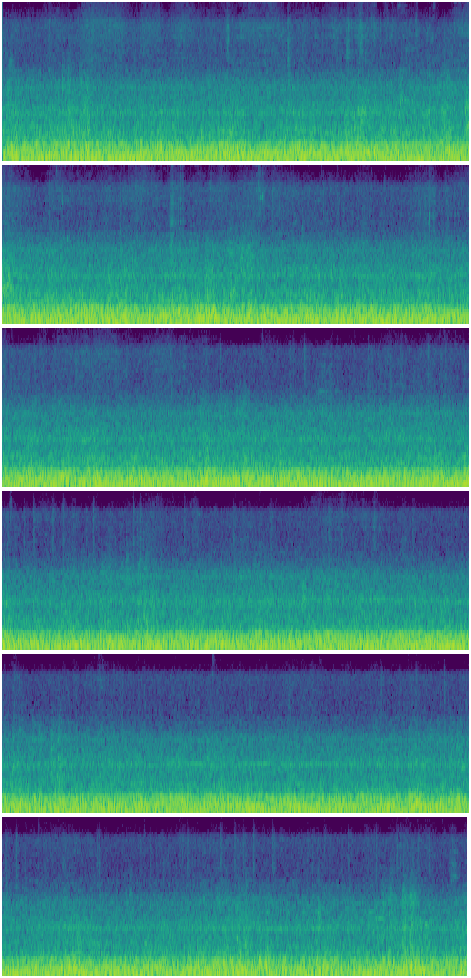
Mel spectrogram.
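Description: Puyuma Express tilting electric train running at speed: a steady low rumble of wheels on rail, with a faint steady whine that grows a little stronger in the second half.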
